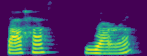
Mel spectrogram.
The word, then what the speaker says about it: Sahasrara: I believe in Sanskrit it is pronounced Sahasrara. Sahasrara. You can look that up if you're curious to learn more.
